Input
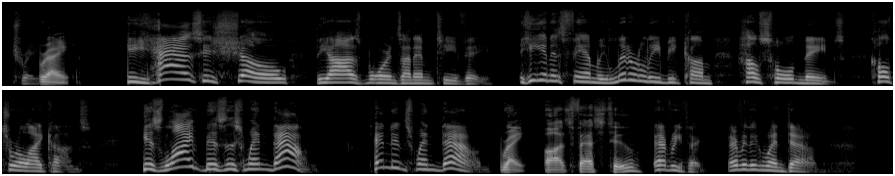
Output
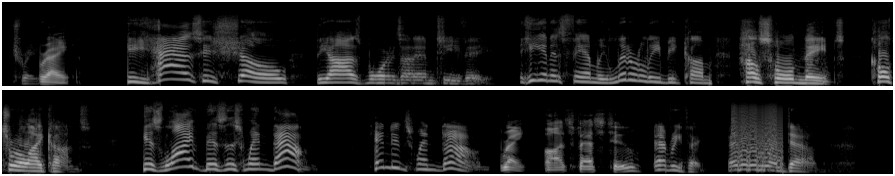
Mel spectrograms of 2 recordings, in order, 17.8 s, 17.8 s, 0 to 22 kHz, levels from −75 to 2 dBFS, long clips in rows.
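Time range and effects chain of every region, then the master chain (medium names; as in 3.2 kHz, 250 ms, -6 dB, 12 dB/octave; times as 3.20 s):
3.82–5.24 s: doubling 37 ms -3.5 dB + compression 5:1, threshold -33 dBFS + bass shelf 150 Hz -5 dB
7.07–9.57 s: low-pass 7.9 kHz + waveshaping leveller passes 2
11.88–15.55 s: cabinet simulation 220–5500 Hz, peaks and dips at 230 Hz +3 dB, 330 Hz +7 dB, 490 Hz -6 dB, 1.2 kHz +4 dB, 2.9 kHz +8 dB + Shepard-style phaser falling 1.3 Hz
16.20–16.72 s: hum notches 50/100/150/200/250/300 Hz + Schmitt trigger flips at -43 dBFS + high-pass 230 Hz
whole clip: low-pass 9.9 kHz 24 dB/octave; expander -59 dBFS; bass shelf 130 Hz -8.5 dB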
